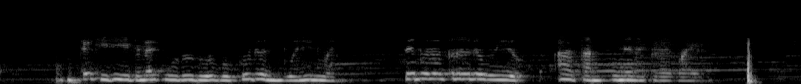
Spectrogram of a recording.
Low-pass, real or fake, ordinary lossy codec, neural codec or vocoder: 3.6 kHz; fake; MP3, 16 kbps; codec, 32 kHz, 1.9 kbps, SNAC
